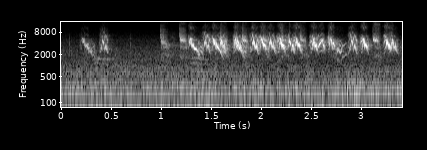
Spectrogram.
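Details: Sparrows coming to be fed at a Tenmangu shrine on 1 October 2020, a few sparse high chirps giving way to a dense, rapid run of overlapping bright chirps from several birds.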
